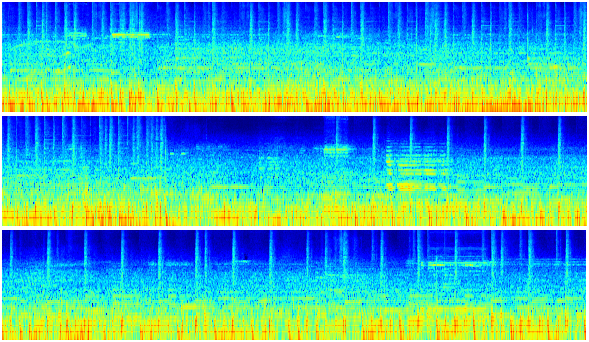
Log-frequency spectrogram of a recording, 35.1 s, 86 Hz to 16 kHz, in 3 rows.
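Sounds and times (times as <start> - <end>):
music with steady beat: 0.0 - 15.5, 18.1 - 35.0
motorcycle and traffic noise: 0.0 - 35.0
vehicle horn: 1.3 - 3.1, 18.0 - 18.8, 19.4 - 20.8, 31.5 - 33.2.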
